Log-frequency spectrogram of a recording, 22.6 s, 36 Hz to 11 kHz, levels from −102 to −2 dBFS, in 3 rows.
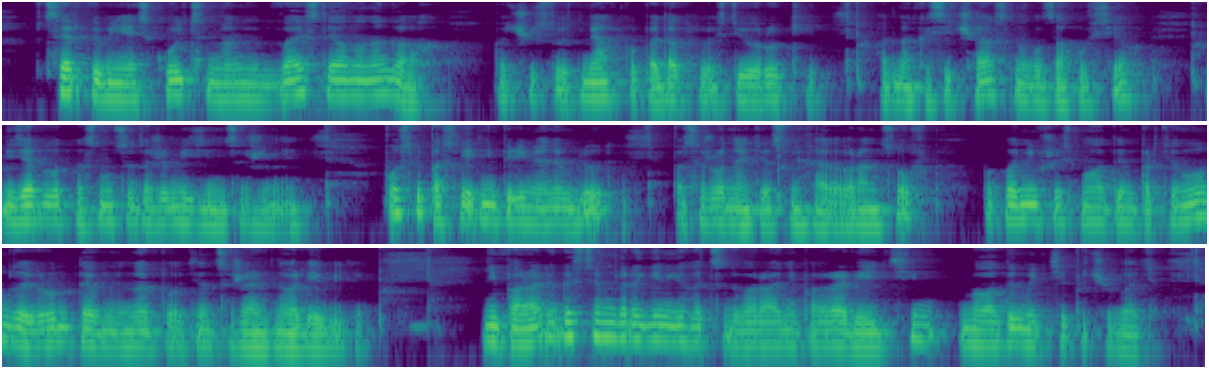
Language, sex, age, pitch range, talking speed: Russian, female, 20-39, 100-115 Hz, 155 wpm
